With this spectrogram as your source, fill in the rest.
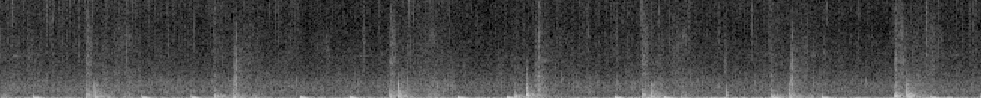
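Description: Footsteps thud quickly and steadily across a wooden floor.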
